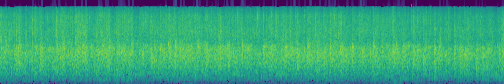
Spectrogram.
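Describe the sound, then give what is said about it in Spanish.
A large group applauds steadily and loudly as an applause to the Lord, a dense wash of clapping from many hands that holds at a constant level without pause or speech. “Del otro aplauso al Señor.”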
